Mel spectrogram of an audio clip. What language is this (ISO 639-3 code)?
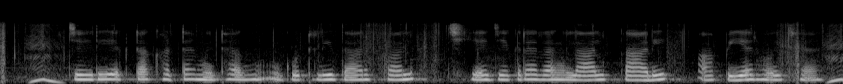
mai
